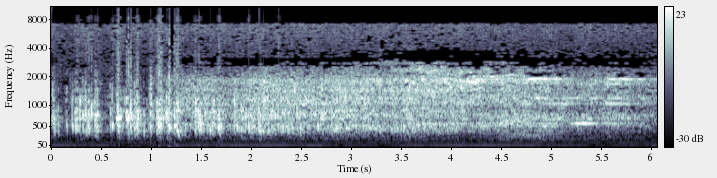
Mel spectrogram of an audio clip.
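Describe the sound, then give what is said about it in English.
A train pulls into the railroad station at Cheyenne, Wyoming: a burst of metallic clanks and brake scraping at first, then a steady, loud hiss and rumble that slowly eases off. No one speaks. “As our old faithfuls carried us into Cheyenne, Marty met us at the railroad station.”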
